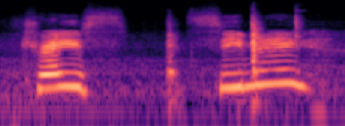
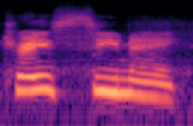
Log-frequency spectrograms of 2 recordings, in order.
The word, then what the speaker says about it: Tre Cime: Tre Cime? I think that's how you say it. Tre Cime.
